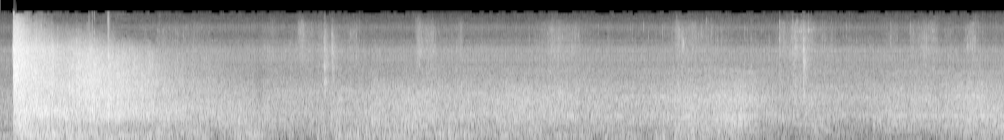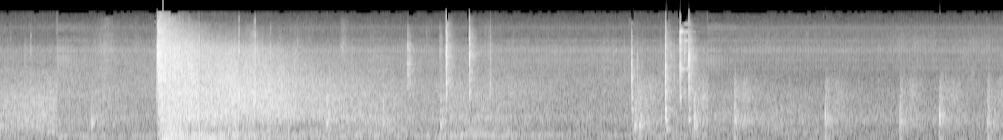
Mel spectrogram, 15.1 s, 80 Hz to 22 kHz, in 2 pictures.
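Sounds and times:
rifle shot: 0:00.1 - 0:01.8, 0:08.7 - 0:11.0, 0:12.3 - 0:15.0
sharp clicks and knocks: 0:09.4 - 0:11.3, 0:12.2 - 0:15.0.

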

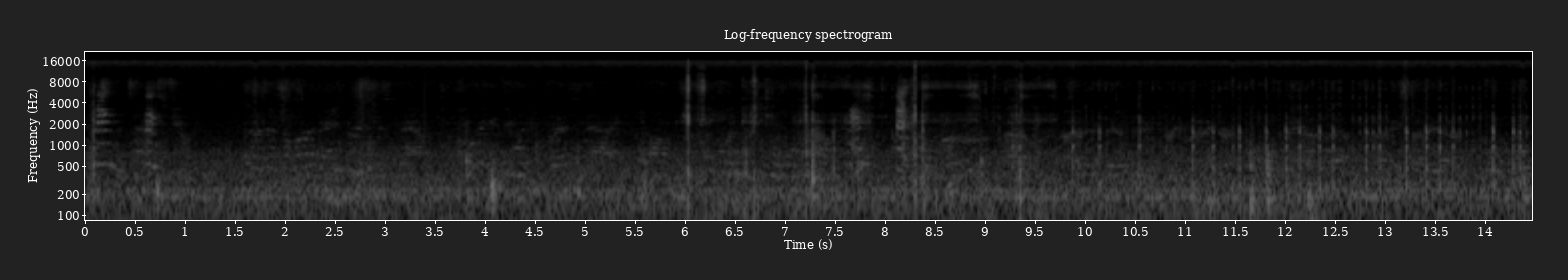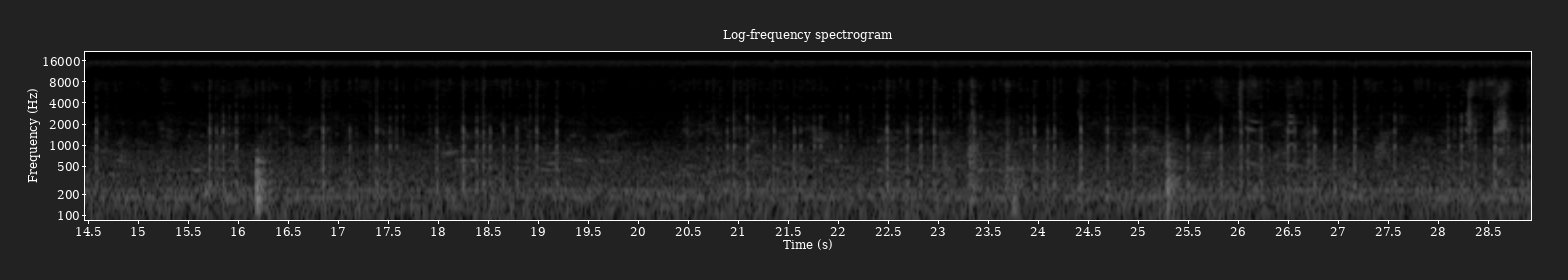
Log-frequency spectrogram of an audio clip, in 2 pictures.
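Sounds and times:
steady low hum: 0:00.0 - 0:28.9
crows tapping on skylight: 0:09.0 - 0:14.9, 0:15.5 - 0:19.6, 0:20.4 - 0:28.9.

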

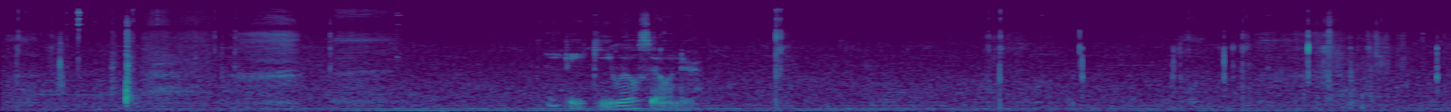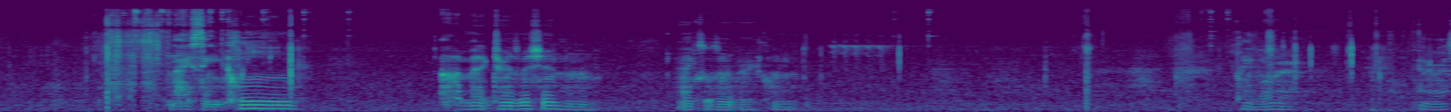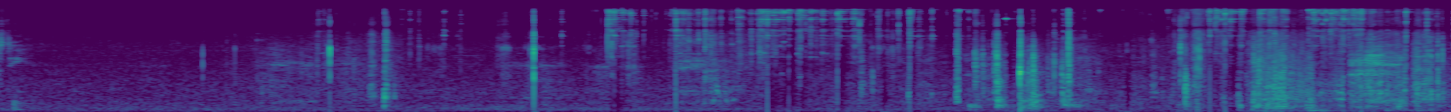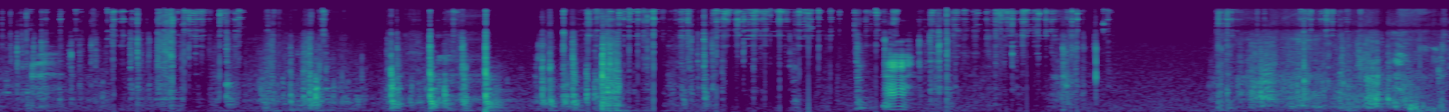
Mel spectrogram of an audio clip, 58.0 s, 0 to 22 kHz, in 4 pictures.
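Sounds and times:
handling clicks and rustling: 0:11.7 - 0:17.6, 0:31.2 - 0:54.7, 0:55.6 - 0:58.0
keys jangling: 0:15.5 - 0:17.6, 0:32.2 - 0:54.7, 0:55.6 - 0:58.0.

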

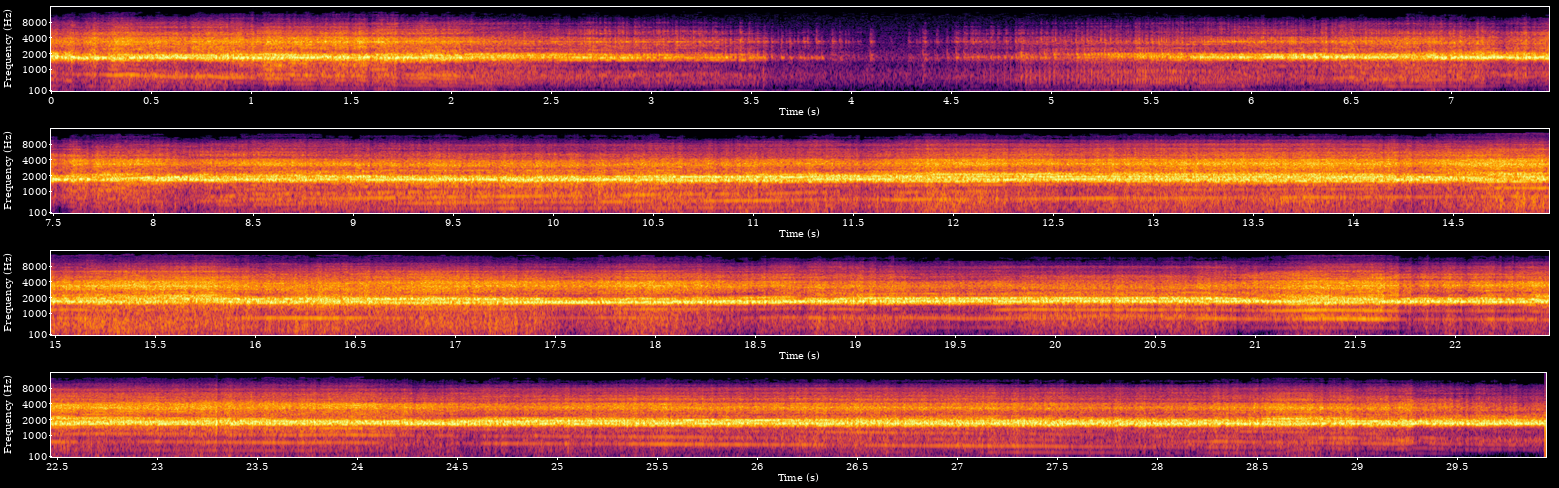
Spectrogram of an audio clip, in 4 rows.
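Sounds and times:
pulley wheels whining on cable: 0:00.0 - 0:29.9
wind on microphone: 0:10.2 - 0:19.2.

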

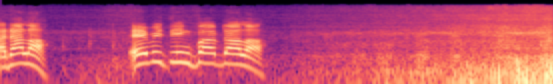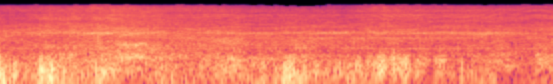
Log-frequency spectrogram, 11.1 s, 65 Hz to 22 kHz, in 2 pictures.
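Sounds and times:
pressure washer spraying water: 0:00.0 - 0:11.0
faint pump whine: 0:02.6 - 0:11.0.

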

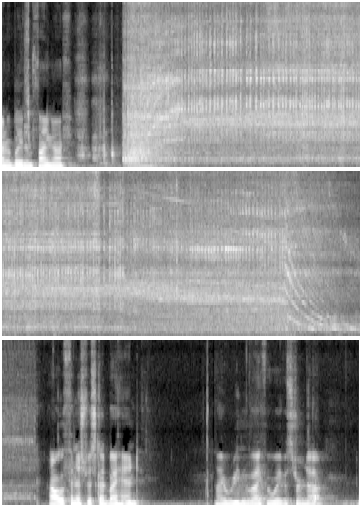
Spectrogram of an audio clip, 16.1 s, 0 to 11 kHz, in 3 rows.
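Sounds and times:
electric chop saw cutting wood: 0:01.8 - 0:11.3
saw motor spinning down: 0:01.8 - 0:11.3.

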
